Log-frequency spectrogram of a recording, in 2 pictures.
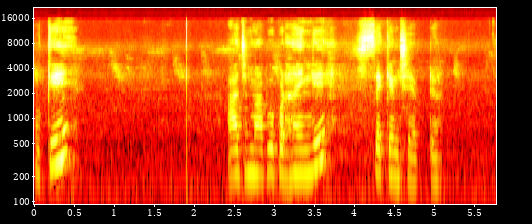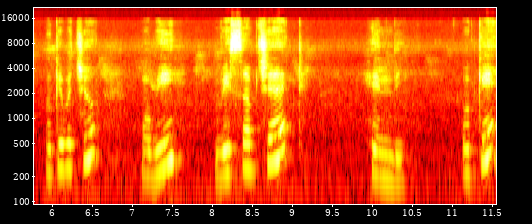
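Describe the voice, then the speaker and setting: A woman teaching an online class to young children, slowly asking questions, answering them herself and repeating key words. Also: mid-range voice, darkish tone, a little hiss or hum. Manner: slow, repeats key words, stretches syllables apart. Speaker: online primary school teacher. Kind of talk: teaching a Hindi lesson to children.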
